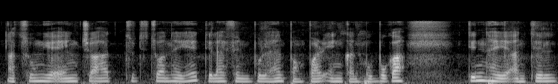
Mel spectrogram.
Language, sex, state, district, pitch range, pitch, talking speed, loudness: Mizo, female, Mizoram, Aizawl, 135-150 Hz, 145 Hz, 280 wpm, -20 LUFS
